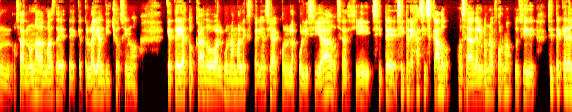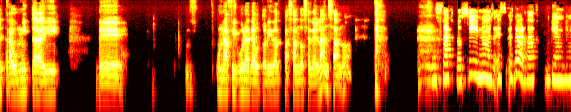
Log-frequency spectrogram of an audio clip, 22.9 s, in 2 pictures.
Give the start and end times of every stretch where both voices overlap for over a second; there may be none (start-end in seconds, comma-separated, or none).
none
